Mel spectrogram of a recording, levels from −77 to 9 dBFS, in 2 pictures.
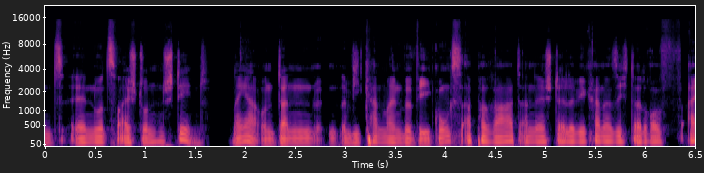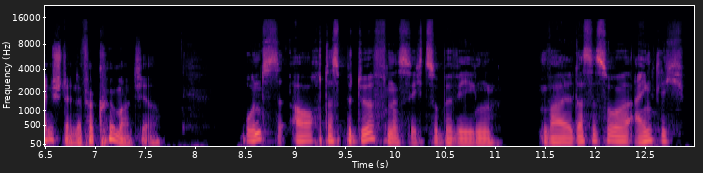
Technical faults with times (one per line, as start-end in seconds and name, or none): none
